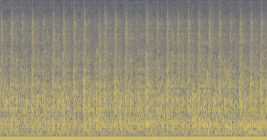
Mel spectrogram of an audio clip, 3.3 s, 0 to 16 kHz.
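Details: 2008 Acura TL 3.5 V6 idling: a heavy, steady knock about four times a second, traced to a broken crankshaft.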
